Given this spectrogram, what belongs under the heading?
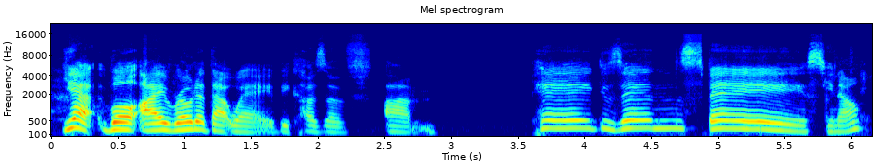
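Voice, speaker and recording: A woman's voice: a little high, animated, slow, a little mellow, no room sound. A woman chatting casually as co-host of a book discussion podcast.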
